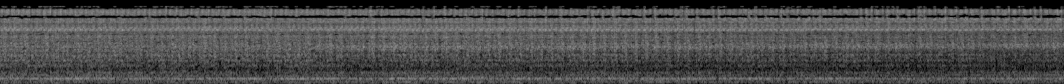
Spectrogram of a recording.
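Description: Milling machine drilling into a round metal bar, its motor and spindle running with a steady hum and the bit cutting evenly throughout.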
